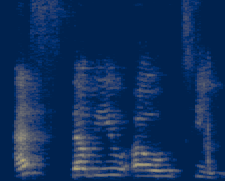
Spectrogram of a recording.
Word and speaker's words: SWOT: SWOT. Not like the SWAT that will come in the black suits and the vest and the thing, Dinos.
